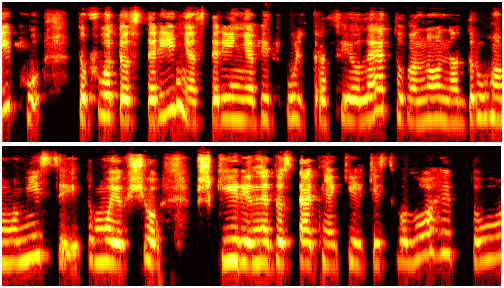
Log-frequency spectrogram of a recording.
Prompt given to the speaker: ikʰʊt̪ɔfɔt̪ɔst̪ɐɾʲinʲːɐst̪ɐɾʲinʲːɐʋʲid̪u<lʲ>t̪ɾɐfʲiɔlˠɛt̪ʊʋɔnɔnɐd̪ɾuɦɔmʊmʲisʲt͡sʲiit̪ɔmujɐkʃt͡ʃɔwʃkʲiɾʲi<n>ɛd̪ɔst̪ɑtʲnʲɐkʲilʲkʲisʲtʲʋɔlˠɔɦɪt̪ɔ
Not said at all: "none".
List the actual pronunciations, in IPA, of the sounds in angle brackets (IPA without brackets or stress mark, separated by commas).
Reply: lʲ, n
